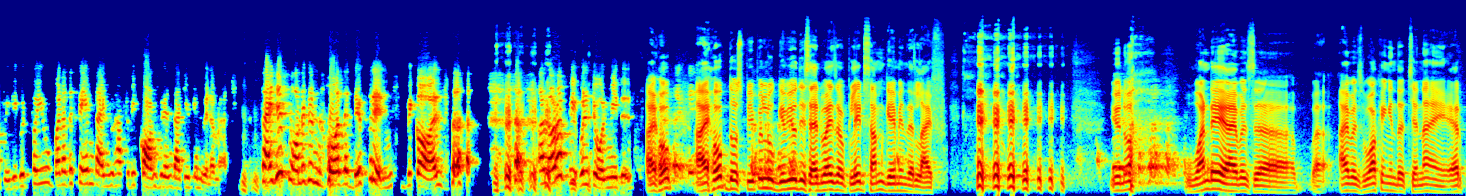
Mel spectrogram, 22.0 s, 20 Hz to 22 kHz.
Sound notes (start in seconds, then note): 3.6 Sadhguru laughs; 3.6 laughs; 14.6 both laugh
